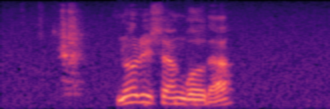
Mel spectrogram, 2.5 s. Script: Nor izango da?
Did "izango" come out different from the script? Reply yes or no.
no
